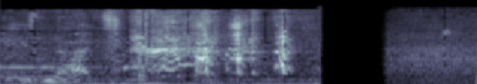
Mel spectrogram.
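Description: A man laughs loudly up close.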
